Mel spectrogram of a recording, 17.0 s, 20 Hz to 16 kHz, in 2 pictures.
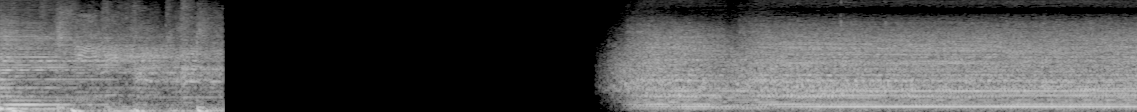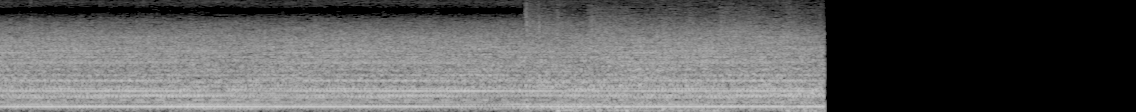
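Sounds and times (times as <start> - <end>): crowd cheering: 4.5 - 14.7
goal horn blaring: 4.6 - 14.7.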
